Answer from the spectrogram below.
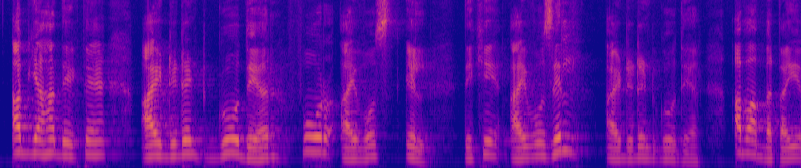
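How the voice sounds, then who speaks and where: A man teaching English grammar in Hindi, asking questions and answering them himself, reading example sentences slowly with an Indian English accent. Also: on the high side, darkish tone. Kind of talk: classroom grammar lesson.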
